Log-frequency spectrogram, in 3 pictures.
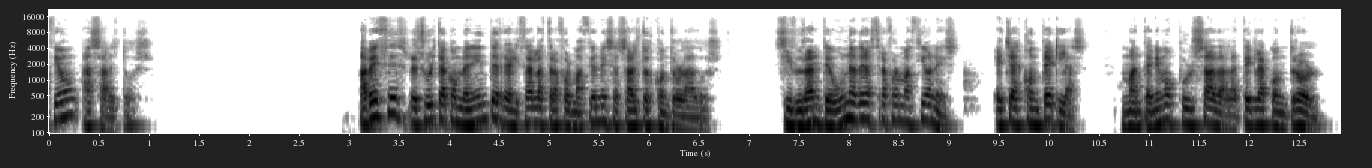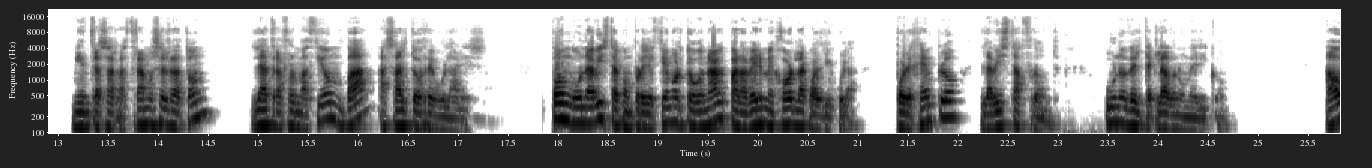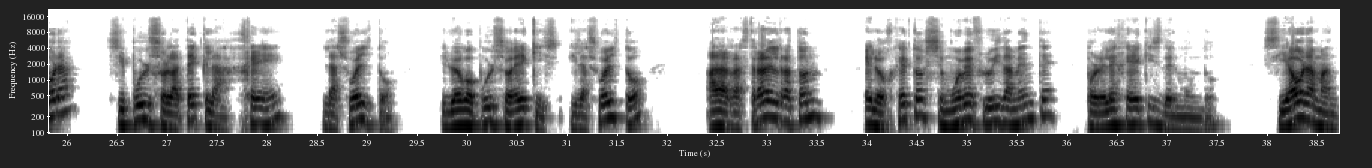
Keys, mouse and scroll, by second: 3.9-10.6 middle drag, 19.0-22.6 middle drag, 23.3 KP_1, 28.1 g, 29.6 g, 29.6 x.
